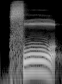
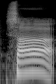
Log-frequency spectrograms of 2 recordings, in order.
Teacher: Sebenarnya vokal A itu yang keluar, tapi karena nangkring pangkal lidah di atas, keluarnya jadi vokal seperti O. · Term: huruf tebal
